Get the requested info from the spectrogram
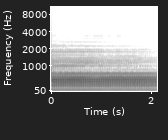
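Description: Chamber music for bassoon and piano: a single chord held steadily, slowly fading away.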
